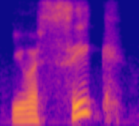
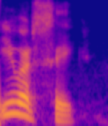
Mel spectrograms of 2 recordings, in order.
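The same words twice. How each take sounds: First: The voice rises at the end. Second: The voice falls at the end. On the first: It is a question. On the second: It is a statement.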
